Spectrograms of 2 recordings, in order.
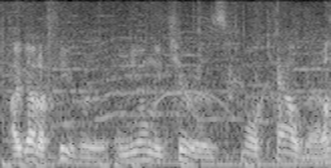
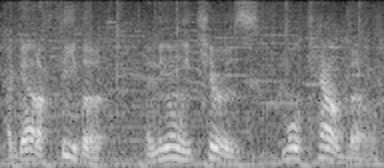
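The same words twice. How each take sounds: First: It is said in the speaker's ordinary voice. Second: It is said in a put-on character voice.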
